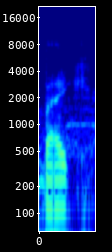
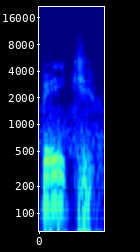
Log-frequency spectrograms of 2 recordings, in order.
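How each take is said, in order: First: The vowel sounds like 'ay' in bake. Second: The vowel sounds like 'ee' in beak. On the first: The speaker calls it right. "not Bake" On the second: The speaker calls it wrong. "I'm going to say Beek"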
